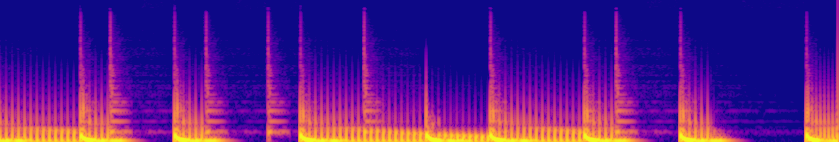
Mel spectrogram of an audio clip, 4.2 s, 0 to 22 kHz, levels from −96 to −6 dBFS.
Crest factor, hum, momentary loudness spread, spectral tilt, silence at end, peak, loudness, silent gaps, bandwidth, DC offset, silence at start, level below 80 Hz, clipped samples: 10 dB; none; 7 LU; -11 dB/octave; 0 s; 0 dBFS; -13 LUFS; none; 2.1 kHz; under 0.1%; 0 s; -12 dBFS; under 0.1%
